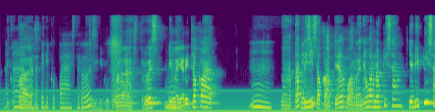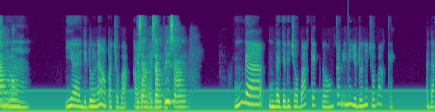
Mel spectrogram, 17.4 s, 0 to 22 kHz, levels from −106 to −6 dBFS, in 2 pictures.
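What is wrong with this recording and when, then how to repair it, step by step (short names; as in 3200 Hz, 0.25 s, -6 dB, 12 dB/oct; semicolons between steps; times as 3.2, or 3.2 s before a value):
buzz 50 Hz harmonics 15 -24 dBFS
15.66 gap 2.9 ms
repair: de-hum 50 Hz, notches 15; interpolate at 15.66, 2.9 ms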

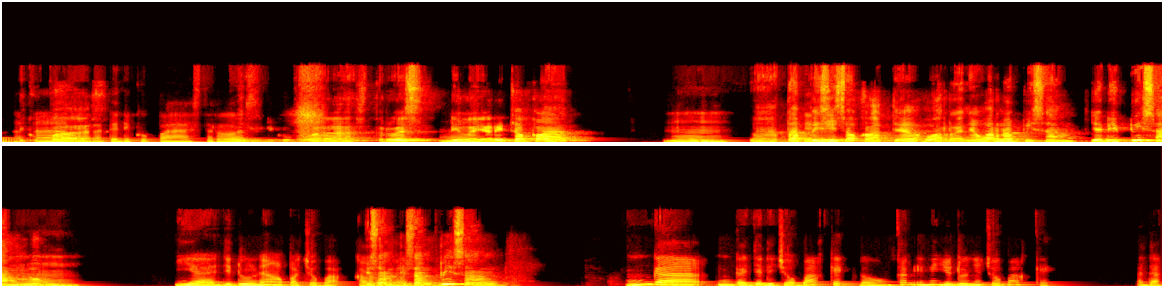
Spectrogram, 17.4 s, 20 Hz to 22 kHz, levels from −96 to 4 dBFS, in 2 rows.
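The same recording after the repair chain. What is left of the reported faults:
none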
